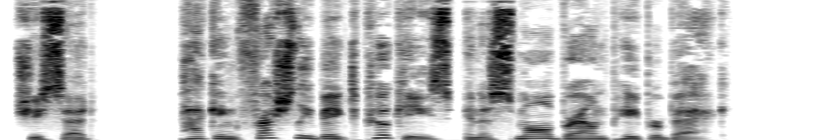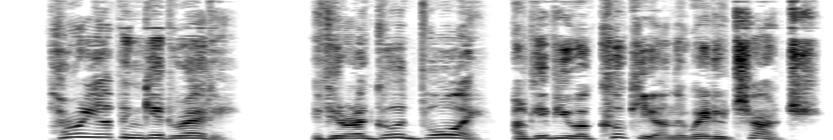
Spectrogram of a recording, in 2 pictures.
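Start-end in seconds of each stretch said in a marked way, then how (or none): 4.4-8.3 put-on higher, playful wife as if to a child; coaxing wife. A narrator's reading. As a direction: coax him like a little boy.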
